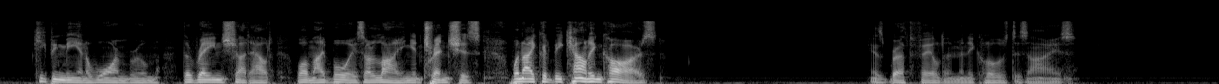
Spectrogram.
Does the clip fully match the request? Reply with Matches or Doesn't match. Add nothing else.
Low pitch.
Matches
